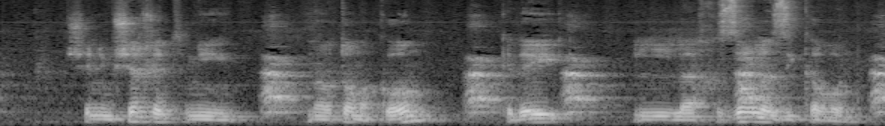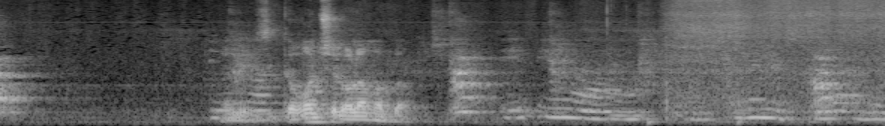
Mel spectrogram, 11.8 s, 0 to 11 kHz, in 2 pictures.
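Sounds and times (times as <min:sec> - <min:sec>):
speech: 0:00.5 - 0:06.0, 0:07.3 - 0:11.7
dog barking in high-pitched yelps: 0:01.8 - 0:02.1, 0:03.1 - 0:04.2, 0:05.8 - 0:06.2, 0:08.9 - 0:09.2, 0:11.3 - 0:11.7.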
